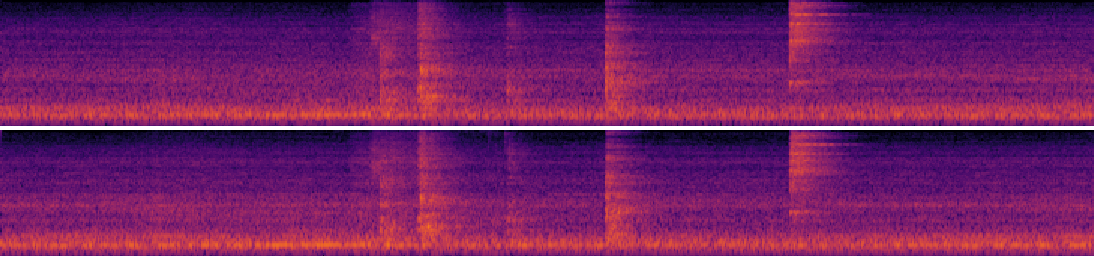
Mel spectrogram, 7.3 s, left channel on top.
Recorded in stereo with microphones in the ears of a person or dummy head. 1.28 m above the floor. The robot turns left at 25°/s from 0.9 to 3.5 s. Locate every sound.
0.0 s an engine running: 150° right, 5 m; by 7.3 s 145° left, 5 m
2.8 s chopping: 10° left (ahead or behind), 4 m; by 4.1 s 30° left (ahead or behind), 4 m
5.2 s breaking glass: 40° left (ahead or behind), 5 m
